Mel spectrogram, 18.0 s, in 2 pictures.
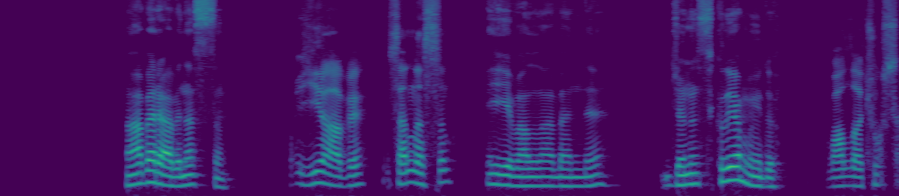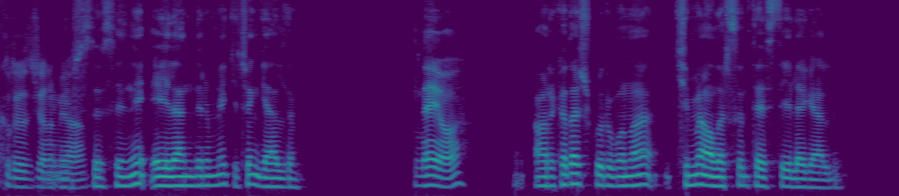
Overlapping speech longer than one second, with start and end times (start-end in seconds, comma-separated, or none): none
